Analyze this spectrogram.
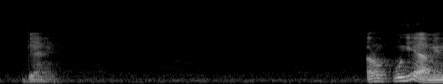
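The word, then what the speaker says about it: Bryant-Denny: We've been pronouncing Bama Stadium wrong this whole time. You saw the game day story earlier today. Bama's 35-year play-by-play announcer beating cancer. He pronounced it Denny.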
